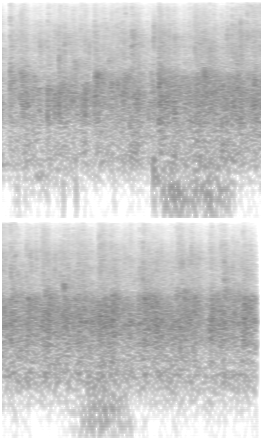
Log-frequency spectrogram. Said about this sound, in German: Mega cool, Tamara. Gebt ihr einen riesen fetten Applaus.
